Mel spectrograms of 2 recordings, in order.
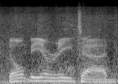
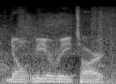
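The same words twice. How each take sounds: First: It is said in a rough Boston-like accent. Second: It is said in the speaker's plain voice.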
